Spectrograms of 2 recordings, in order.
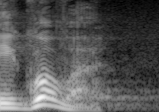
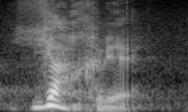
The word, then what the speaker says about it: Яхве: Но это не Иегова, это Яхве.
